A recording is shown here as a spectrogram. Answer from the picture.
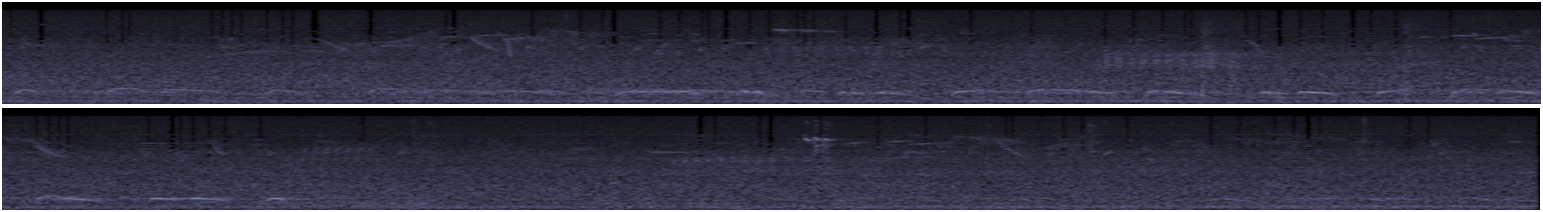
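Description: Outdoor birdsong: one bird gives a quick string of low, short rising-and-falling call notes for the first twelve seconds or so, while other birds chirp faintly and high.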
